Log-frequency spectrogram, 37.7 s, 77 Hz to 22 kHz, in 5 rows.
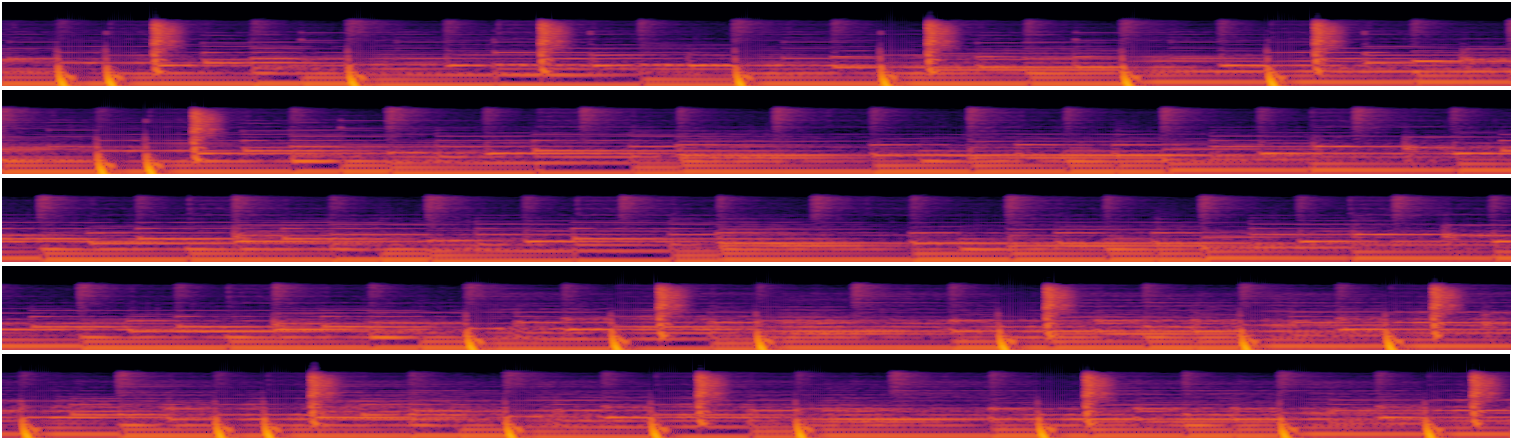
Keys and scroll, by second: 0.0-0.8 typing, 12.6 a, 15.1 a, 21.9 z, 23.3 b, 25.0 a, 31.4 a, 32.0 a.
